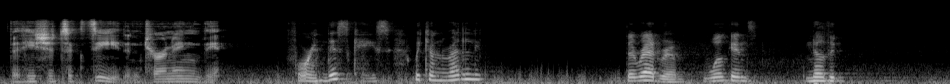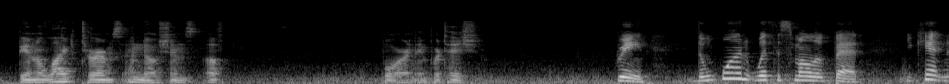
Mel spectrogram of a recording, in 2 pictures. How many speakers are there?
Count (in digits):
4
